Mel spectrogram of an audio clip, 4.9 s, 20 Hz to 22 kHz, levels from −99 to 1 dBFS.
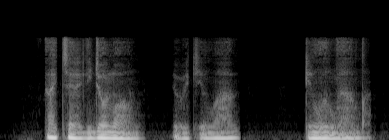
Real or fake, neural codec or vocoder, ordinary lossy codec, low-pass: fake; codec, 16 kHz, 0.5 kbps, FunCodec, trained on LibriTTS, 25 frames a second; none; 7.2 kHz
